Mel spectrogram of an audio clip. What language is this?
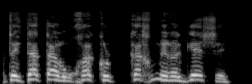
Hebrew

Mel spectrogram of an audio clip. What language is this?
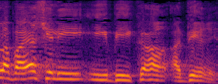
Hebrew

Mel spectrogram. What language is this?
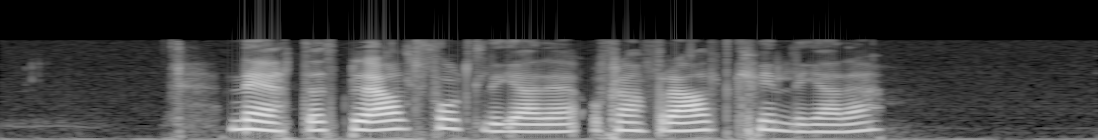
Swedish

